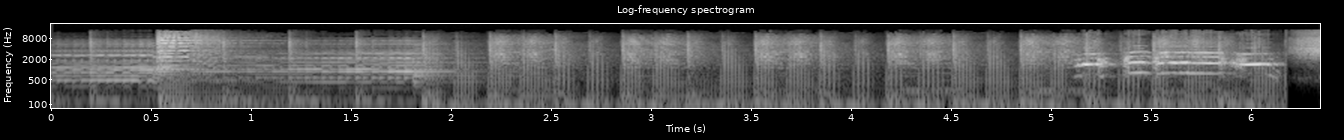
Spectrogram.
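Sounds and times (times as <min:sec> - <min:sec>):
loud rhythmic music: 0:00.0 - 0:05.8
rooster crowing: 0:05.1 - 0:06.2.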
